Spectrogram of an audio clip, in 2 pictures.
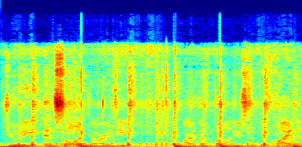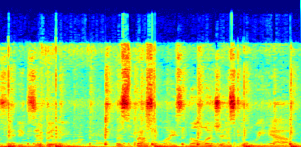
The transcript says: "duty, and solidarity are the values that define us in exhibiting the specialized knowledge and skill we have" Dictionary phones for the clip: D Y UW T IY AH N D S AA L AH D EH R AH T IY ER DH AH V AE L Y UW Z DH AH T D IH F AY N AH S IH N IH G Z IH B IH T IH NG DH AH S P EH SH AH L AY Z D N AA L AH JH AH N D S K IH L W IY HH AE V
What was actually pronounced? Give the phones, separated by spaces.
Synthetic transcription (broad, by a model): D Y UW T IY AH N S AA L AH D EH R AH T IY ER DH AH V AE L Y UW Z DH AH T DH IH F AY N AH S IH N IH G Z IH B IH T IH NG DH AH S P EH SH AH L AY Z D N AA L AH JH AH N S K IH N W IY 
